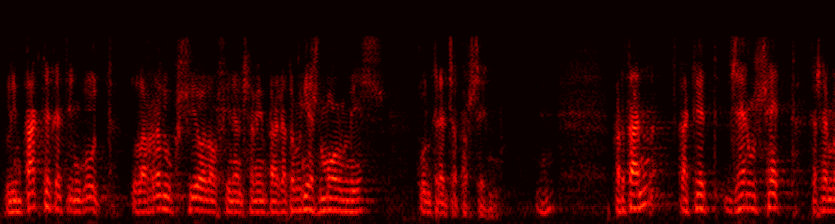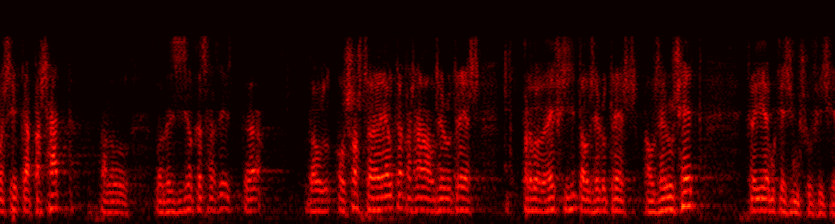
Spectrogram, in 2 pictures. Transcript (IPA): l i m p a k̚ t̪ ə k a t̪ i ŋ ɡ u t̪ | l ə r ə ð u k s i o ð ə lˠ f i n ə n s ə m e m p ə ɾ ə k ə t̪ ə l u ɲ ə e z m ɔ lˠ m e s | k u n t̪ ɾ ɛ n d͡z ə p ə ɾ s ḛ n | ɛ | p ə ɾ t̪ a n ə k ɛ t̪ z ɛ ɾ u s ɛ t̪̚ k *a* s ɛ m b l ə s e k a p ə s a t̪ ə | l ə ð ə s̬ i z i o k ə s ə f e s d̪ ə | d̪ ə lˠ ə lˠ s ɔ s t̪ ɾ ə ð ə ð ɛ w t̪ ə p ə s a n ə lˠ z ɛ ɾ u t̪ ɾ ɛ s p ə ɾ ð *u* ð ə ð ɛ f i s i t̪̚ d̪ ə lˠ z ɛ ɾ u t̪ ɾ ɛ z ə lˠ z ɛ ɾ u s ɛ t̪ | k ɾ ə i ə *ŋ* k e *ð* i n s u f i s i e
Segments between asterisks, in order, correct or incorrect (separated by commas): incorrect, incorrect, incorrect, incorrect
